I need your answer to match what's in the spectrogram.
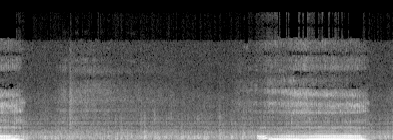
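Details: Snoring.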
